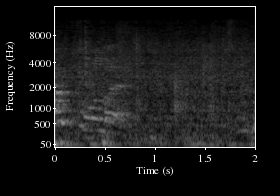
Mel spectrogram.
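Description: Voices talking briefly near the start and again at the end, over a steady hiss of tap water running into a kitchen sink.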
